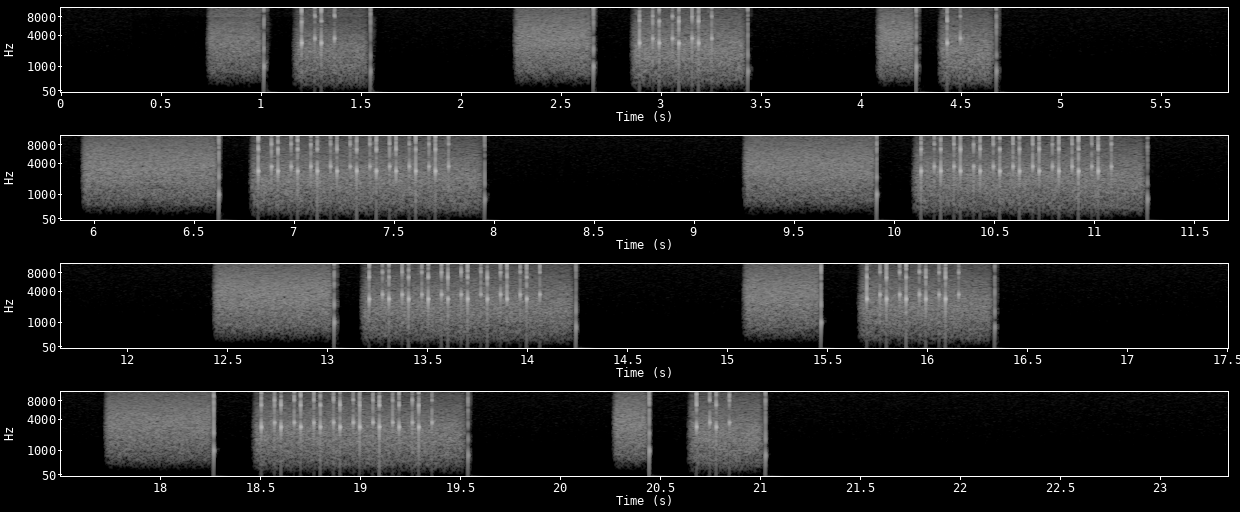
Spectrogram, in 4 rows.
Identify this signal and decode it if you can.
Pulse dialling, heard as a rotary dial, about 10 pulses a second. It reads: 2 4 1 0 0 9 5 9 2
